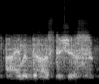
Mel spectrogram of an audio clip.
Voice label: guarding hostages, balkan; Counter-Strike Global Offensive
